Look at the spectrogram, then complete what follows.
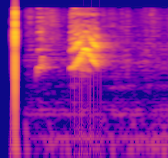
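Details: A pet cockatoo gives a short rasping note, then a loud harsh screech lasting about a quarter second, preceded by a sharp click.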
